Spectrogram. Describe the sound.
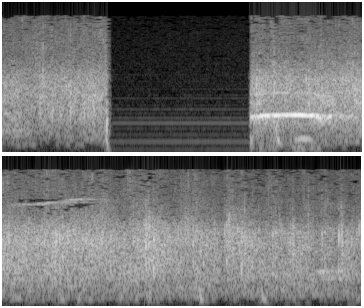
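Audience applause welcoming a speaker on stage: broad, steady clapping that cuts out to a brief silent gap early on, then resumes at a full, even level to the end.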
